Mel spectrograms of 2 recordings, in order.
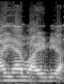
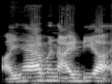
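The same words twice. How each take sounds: First: Said in the usual way. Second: I have an idea, slow with the word an clearly sounded; teacher dictating I have an idea slowly; slow, careful model sentence. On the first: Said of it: "नहीं होता". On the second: Shown as a demonstration. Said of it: "एन का use करेंगे".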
